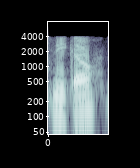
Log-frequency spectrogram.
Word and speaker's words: Niko: My name's Nico. That's spelled N-I-K-O. And the Bank of Cardiff is spelled C-A-R-D-I-F-F, as in Frank, Frank.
